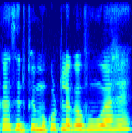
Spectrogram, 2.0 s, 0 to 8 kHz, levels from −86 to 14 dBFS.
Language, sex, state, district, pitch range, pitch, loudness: Hindi, female, Uttar Pradesh, Hamirpur, 270-275 Hz, 270 Hz, -21 LUFS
